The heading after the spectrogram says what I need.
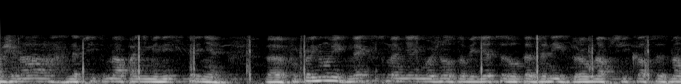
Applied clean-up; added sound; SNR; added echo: none; Walk, footsteps; 17 dB; reverberation time 0.2 s.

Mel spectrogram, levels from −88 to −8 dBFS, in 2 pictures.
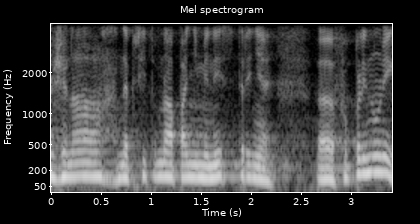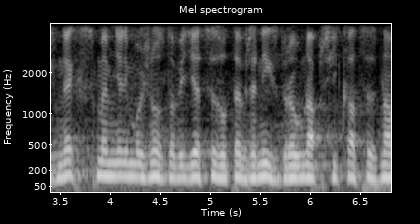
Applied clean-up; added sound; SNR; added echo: none; none; none; none.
